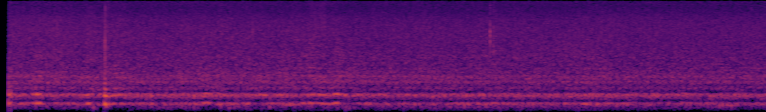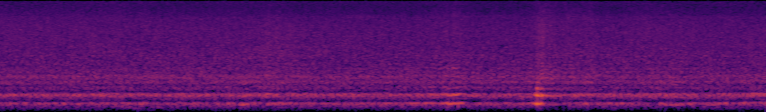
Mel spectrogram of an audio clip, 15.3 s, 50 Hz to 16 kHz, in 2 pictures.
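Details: Honey bees walking into a new hive, 7 March 2013: a steady, even low hum of many wings with layered drone tones, hardly changing over fifteen seconds, with a few faint clicks.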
